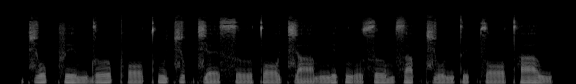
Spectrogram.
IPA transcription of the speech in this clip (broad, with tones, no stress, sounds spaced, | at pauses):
t͡ɕ oː˧˥ p̚ f eː˧˩ m d ɤː˧˥ pʰ ɔː˩ t̪ʰ u˧ t͡ɕ o˧ k̚ t͡ɕ ɛː˩ s ɤː˩˧ t̪ ɔː˧˩ t͡ɕ aː˩˧ m ŋ e˧˥ t̚ ŋ o˩˧ s ɤː˧ m s a˧˥ p̚ t͡ɕ oː˧ n t̪ e˧˩ p̚ s ɔː˧ t̪ʰ a˥˨ w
